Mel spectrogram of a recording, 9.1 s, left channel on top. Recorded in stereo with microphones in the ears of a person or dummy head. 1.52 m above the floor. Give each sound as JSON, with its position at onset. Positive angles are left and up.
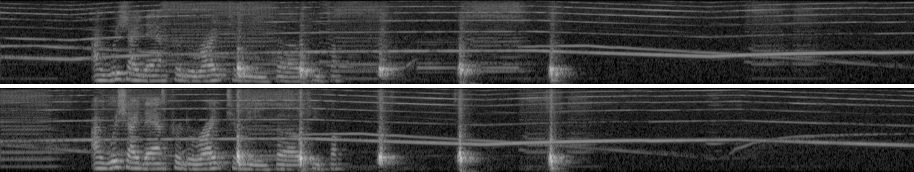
{"t": 0.9, "sound": "a woman speaking", "side_deg": -75, "distance_m": 1.0}
{"t": 2.4, "sound": "a whoosh", "side_deg": -75, "distance_m": 0.7}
